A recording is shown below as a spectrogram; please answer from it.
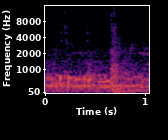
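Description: Pet pigeon cooing close by in a loft after rain, a soft, low, throaty burble running through the short moment amid background noise.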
